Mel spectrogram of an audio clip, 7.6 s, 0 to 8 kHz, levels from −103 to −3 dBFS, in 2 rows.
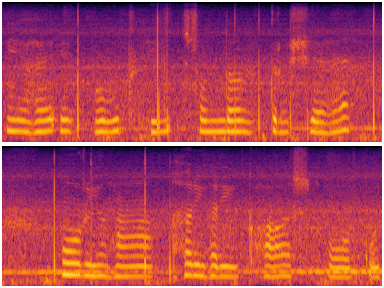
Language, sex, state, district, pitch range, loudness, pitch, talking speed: Hindi, female, Haryana, Jhajjar, 225-245 Hz, -22 LUFS, 235 Hz, 110 wpm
